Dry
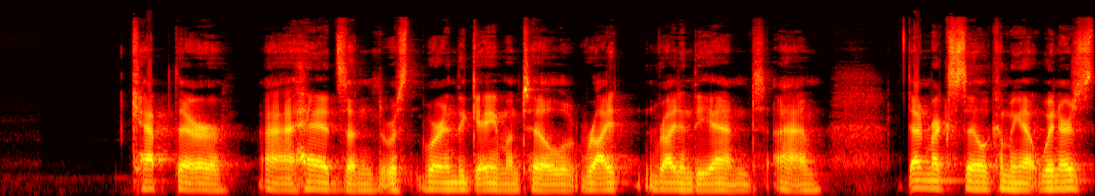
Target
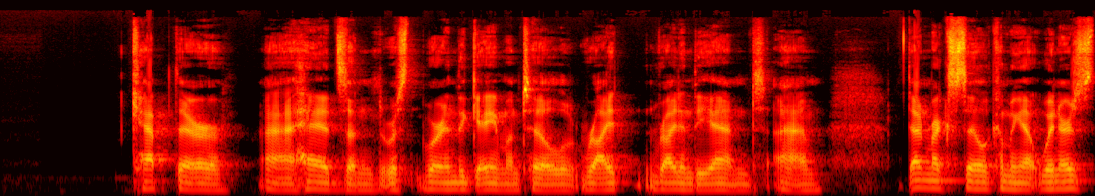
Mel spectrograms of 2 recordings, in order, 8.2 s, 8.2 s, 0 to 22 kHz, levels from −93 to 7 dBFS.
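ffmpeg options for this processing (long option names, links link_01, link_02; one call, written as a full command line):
ffmpeg -i in.wav -filter_complex "[0:a]acrossover=split=120|980[link_01][link_02][link_03];[link_01]acompressor=threshold=-46dB:ratio=6[link_04];[link_03]crystalizer=i=8:c=0[link_05];[link_04][link_02][link_05]amix=inputs=3:normalize=0,volume=-11.5dB" out.wav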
